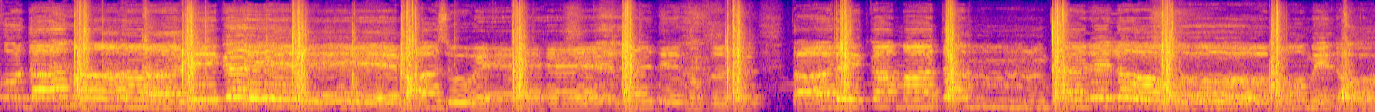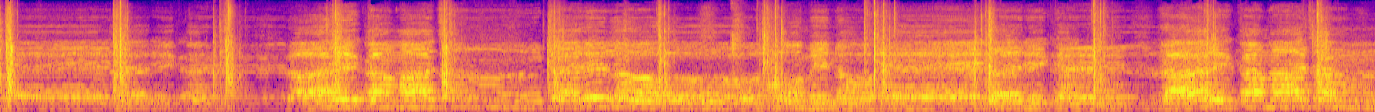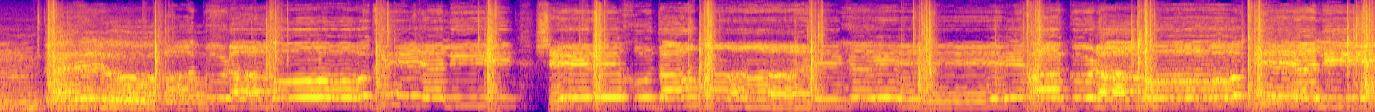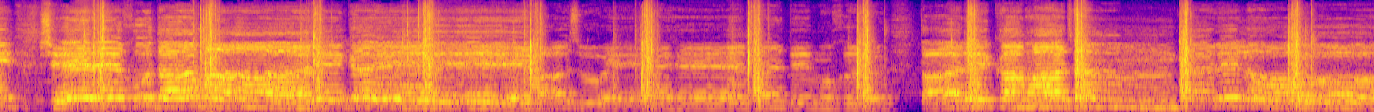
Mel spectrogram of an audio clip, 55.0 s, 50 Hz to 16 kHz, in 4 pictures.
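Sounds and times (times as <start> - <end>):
men chanting a lament: 0.0 - 54.9
hands striking chests: 1.8 - 2.2, 2.9 - 4.3, 5.1 - 5.4, 7.2 - 7.6, 10.5 - 10.8, 11.6 - 11.9, 12.7 - 14.1, 14.9 - 15.2, 15.9 - 16.3, 18.1 - 18.4, 20.2 - 21.8, 22.4 - 22.8, 23.4 - 23.9, 24.6 - 25.0, 31.2 - 31.5, 32.3 - 32.6, 34.4 - 34.8, 39.9 - 40.3, 40.9 - 41.4, 47.4 - 48.0, 48.6 - 49.0, 49.8 - 50.2, 53.0 - 53.3, 54.1 - 54.5.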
